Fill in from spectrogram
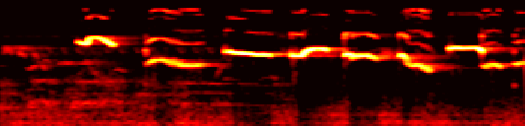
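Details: Male Oriental magpie-robin giving a lure song meant to provoke rival birds: a quick string of clear, varied whistles, some sliding up or down, others held level, packed closely over three seconds.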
